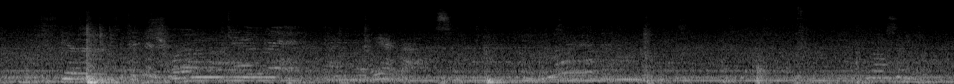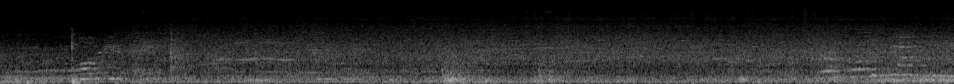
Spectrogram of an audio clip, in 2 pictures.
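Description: Indistinct background voices over a steady low hum, with a few sharp knocks, the loudest about a second in.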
